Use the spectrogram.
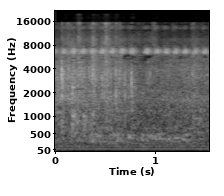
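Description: Pigeons coo steadily at a rooftop loft, soft and continuous against a constant background hum, with no clear pauses.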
